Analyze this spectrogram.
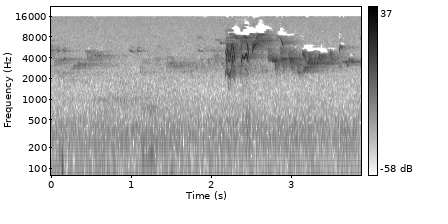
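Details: Song thrush singing at dawn in Tyresta National Park, Sweden: one brief, loud burst of sharp whistled and chattering notes after a quiet start, over a faint, steady high chorus of distant birds.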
